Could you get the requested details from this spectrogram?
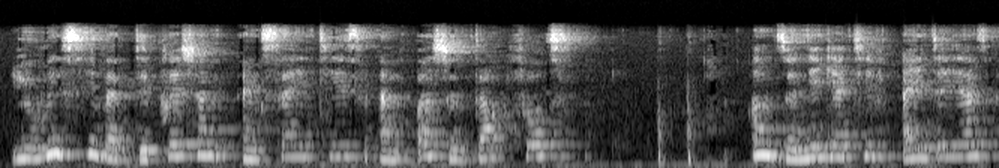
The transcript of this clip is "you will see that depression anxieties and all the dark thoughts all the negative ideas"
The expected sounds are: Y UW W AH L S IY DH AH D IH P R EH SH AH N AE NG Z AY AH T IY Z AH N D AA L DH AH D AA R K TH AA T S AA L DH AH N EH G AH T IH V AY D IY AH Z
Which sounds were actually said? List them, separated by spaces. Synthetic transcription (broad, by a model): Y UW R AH S IY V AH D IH P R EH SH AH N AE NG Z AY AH T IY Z AH N D AA L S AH D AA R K F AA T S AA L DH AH N EH G AH T IH V AY D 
